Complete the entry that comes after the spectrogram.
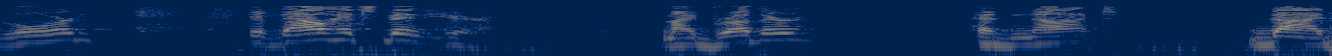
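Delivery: quiet, halting, each phrase set apart; soft slow reread. Shown as a demonstration. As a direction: let the words fall gently, pause between phrases. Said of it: "Look at it again".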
